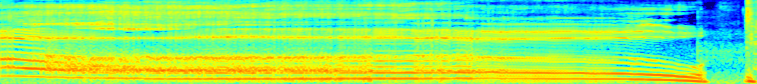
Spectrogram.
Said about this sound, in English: Did you have a lot of soda to drink right before that? Sorry, that started as a yell and then it became a burp.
